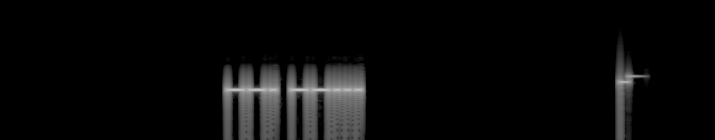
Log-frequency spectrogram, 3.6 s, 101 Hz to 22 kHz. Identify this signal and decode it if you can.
Morse code, heard as a keyed tone, about 44 wpm, 700 Hz. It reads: G7
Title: Callsign Prefixes for Top 25 DXCC - Repeated 3x - 45wpm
